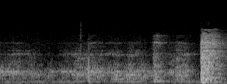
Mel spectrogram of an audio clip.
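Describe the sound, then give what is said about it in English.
A couple of light clicks and a scrape, then a sharp bang as a truck's back doors are pulled open, with a low background hum. “Let's open the back doors on the truck.”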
